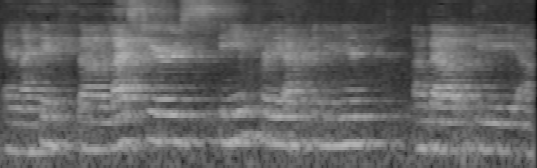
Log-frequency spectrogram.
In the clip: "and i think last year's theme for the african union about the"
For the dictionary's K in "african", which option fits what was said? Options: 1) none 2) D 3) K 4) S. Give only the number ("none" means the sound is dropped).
3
